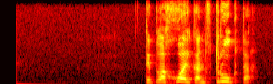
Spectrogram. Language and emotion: Russian, angry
